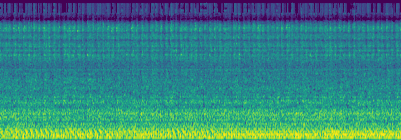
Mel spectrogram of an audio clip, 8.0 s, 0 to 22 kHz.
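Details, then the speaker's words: 1963 Chevy Impala V8 after fuel and carburettor work, with idle turned up: a deep, steady, even idle with no miss, hiss or knock; the owner says it runs a lot better. Normal idle. "so so i think right about four it does pretty well um it sounds pretty good"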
